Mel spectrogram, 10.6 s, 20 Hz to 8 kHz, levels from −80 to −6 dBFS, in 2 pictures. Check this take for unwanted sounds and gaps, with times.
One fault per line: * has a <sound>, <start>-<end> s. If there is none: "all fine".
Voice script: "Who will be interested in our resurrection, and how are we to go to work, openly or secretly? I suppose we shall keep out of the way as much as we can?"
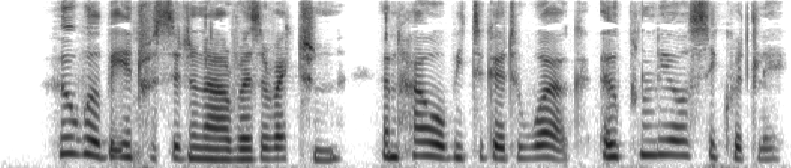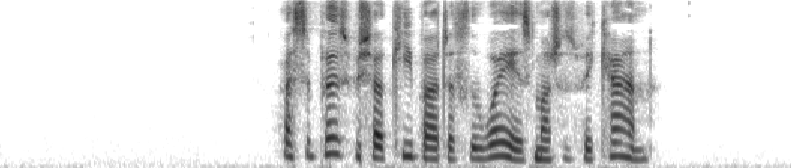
all fine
